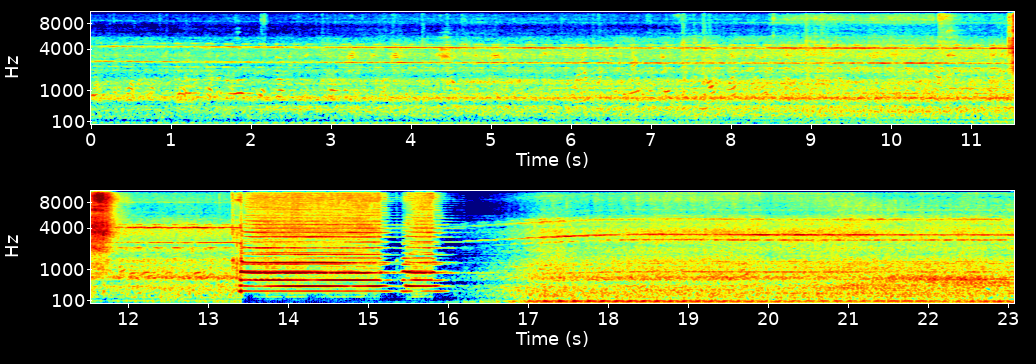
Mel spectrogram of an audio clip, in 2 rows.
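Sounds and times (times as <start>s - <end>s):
diesel locomotive engine: 0.0s - 23.0s
locomotive horn blasts: 13.3s - 16.3s.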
